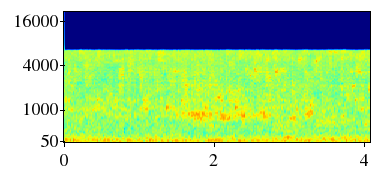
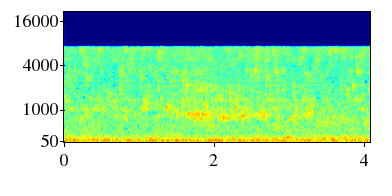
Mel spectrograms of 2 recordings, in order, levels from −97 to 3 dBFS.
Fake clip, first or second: first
